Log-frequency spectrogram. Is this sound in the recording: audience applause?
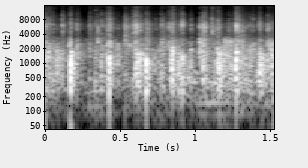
yes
